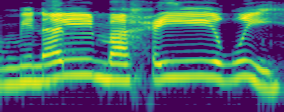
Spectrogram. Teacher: یا مدہ کو 1 الف 2 حرکات کے برابر لمبا کر کے پڑھنا ہے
